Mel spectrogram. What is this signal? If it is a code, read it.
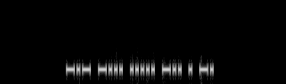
Morse code, heard as a keyed tone, about 41 wpm, 700 Hz. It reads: KB5DEN
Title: USA Call Signs - 6 Characters - Repeated 2x - 45wpm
